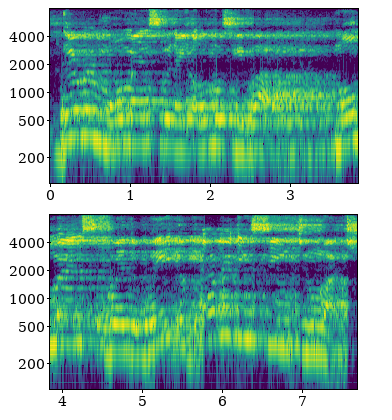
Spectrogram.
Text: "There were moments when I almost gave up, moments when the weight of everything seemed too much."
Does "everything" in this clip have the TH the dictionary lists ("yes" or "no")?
no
